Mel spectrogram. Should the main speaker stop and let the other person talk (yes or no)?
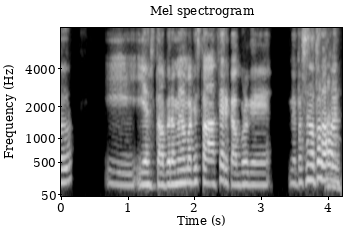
no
